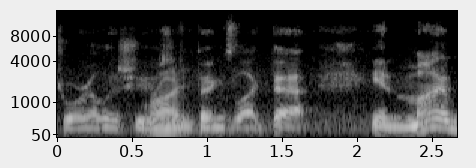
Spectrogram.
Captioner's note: pat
